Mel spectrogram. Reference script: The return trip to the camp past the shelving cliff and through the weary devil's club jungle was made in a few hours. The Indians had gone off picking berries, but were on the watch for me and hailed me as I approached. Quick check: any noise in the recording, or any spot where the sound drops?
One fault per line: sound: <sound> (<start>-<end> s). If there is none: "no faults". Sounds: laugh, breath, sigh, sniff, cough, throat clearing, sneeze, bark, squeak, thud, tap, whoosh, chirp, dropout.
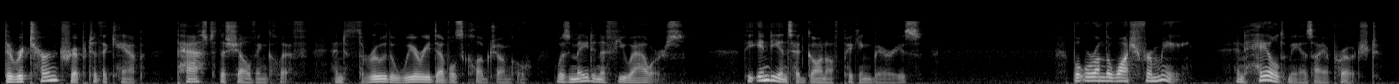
no faults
